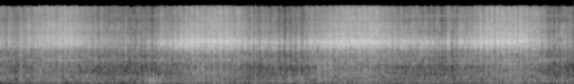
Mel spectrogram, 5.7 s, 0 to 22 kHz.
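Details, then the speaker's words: JET BD-11 lathe converted to CNC with a 1.5 kW servo driving the spindle via an HTD 8M, 40 mm toothed belt on hollow 3D-printed plastic pulleys: under braking load, the belt rings and squeals like a taut string. Tight pulley grooves are suspected. "Вот ремень натягивается, начинает звенеть, как струна."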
